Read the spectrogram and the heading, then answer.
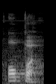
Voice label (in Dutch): "Oppe", Op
